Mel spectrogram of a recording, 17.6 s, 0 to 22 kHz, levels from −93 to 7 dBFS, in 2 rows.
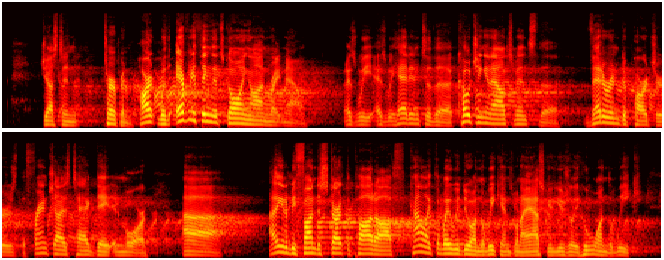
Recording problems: echo of what is said; noticeable; throughout; 170 ms later, 10 dB below the speech

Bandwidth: 15 kHz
